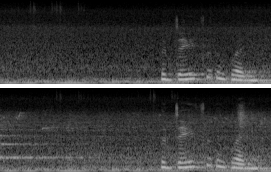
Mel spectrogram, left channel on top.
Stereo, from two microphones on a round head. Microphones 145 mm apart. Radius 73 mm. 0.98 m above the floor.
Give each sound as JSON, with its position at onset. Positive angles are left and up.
{"t": 1.6, "sound": "a woman speaking", "side_deg": -35, "distance_m": 1.0}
